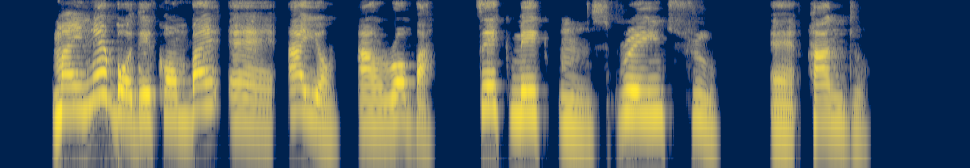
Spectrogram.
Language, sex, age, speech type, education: Nigerian Pidgin, female, 15-29, spontaneous, tertiary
